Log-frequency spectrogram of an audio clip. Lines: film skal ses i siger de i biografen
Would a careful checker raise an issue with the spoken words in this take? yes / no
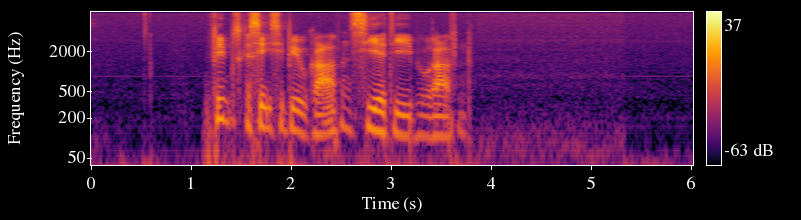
yes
